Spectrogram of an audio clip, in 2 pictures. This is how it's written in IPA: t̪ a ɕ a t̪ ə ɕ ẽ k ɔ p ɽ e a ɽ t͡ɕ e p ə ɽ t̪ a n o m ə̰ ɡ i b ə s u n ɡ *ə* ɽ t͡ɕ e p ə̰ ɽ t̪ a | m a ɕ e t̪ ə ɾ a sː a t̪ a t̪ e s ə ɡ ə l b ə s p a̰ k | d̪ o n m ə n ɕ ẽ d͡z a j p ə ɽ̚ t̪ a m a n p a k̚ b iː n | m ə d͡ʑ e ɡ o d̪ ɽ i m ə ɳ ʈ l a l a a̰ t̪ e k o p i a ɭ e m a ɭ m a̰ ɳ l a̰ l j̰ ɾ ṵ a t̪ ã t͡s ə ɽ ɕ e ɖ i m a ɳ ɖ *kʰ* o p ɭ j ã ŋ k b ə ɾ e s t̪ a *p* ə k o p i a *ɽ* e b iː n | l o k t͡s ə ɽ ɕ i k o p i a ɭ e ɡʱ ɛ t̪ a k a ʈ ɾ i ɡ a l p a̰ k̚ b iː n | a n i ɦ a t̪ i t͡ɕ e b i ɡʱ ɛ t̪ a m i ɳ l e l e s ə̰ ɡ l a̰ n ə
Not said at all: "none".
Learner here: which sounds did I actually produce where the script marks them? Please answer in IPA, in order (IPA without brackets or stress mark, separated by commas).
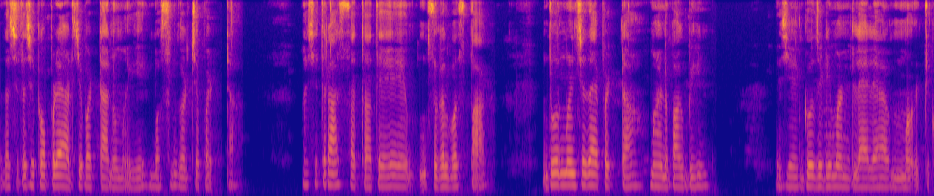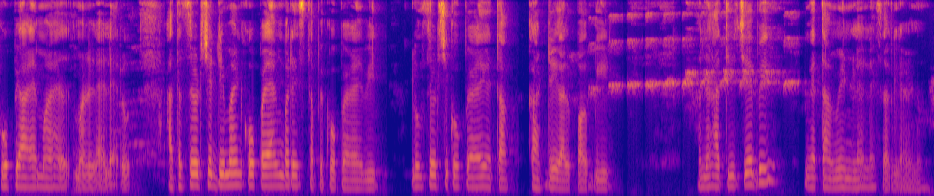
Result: ə, k, p, ɭ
